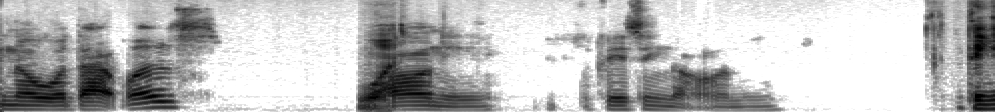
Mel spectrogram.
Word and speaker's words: Oni: And also, it's pronounced Oni. Oni.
